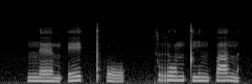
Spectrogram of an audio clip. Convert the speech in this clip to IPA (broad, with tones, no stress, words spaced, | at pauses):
nɛː˨˩mʔeː˥˩k̚pʰoː˨˩k̚ | kro˥˩nti˧n pa˥˩n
